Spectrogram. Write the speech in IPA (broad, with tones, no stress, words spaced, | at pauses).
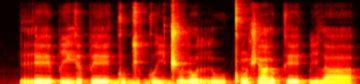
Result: reː˨pi˦jɪ˦ peː˨ɡu˦˨ɡi˨ ɡʷiː˨d͡ʒʊ˨lo˦ruː˨ kʼũ˦ʃã˦ ɾʊ˦ keː˦k͡pi˨laː˨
